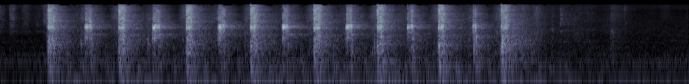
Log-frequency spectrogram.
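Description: Wooden shooting plane with a beech body and steel sole plates being run rapidly along a shooting board, its iron shaving the end of a board: about fifteen short, sharp cutting strokes, roughly three a second, stopping about five seconds in.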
